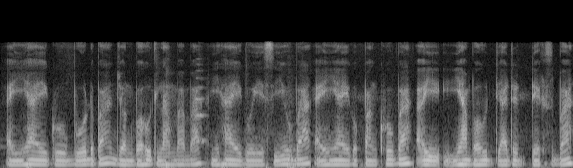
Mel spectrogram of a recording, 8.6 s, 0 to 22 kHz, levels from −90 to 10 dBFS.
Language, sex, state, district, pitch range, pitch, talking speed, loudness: Hindi, male, Bihar, Gopalganj, 90-100 Hz, 95 Hz, 155 wpm, -20 LUFS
